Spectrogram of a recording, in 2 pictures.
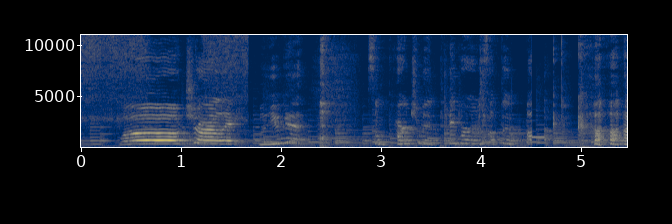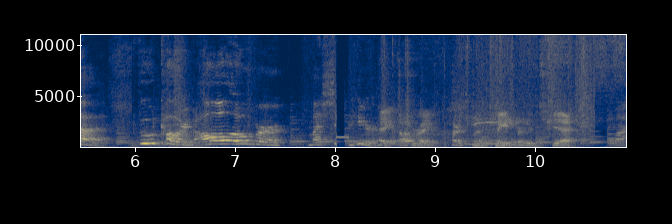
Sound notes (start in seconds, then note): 2.3 cough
